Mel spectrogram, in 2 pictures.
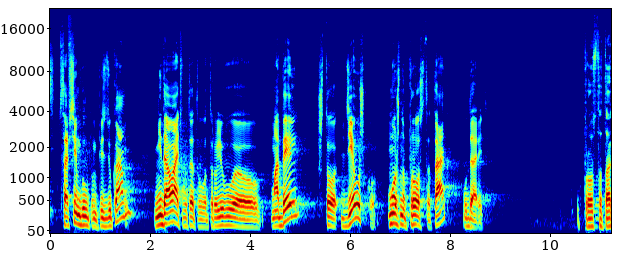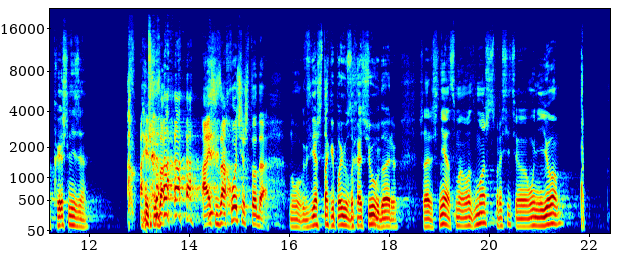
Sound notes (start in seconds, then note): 12.8 laughs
